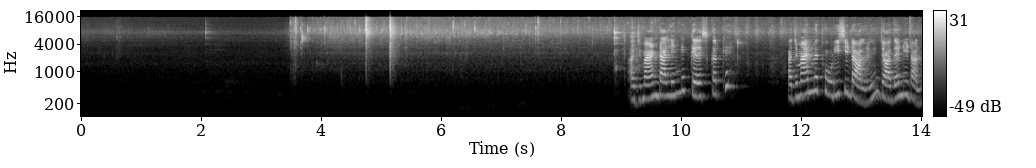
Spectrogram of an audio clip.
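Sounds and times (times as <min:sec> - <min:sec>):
chillies sizzling in hot oil: 0:00.0 - 0:02.2, 0:03.1 - 0:14.0
oil crackling: 0:03.4 - 0:09.9.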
